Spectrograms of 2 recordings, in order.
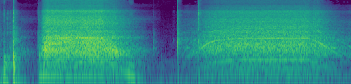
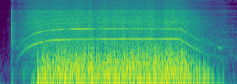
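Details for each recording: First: Sembo hair dryer, fault fixed during disassembly: an even, strong rush of air rising and falling smoothly as the motor spins up and down, carrying heat away from the heating element; normal running. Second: Sembo hair dryer as it arrived for repair: the motor winds up to a thin, weak steady whine for about three seconds, then coasts down; low airflow makes the heating element run very hot and melt parts, and the motor is suspected faulty.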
